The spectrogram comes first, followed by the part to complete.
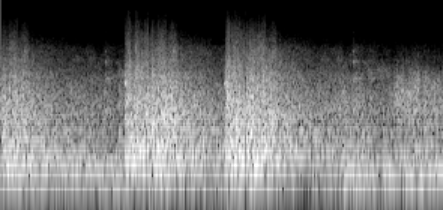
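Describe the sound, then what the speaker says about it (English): Royal Navy warships fire on French battleships during World War II, producing heavy, booming rumbling blasts. Two louder reports stand out over a continuous roar of gunfire. "So the British opened fire on their former allies"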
